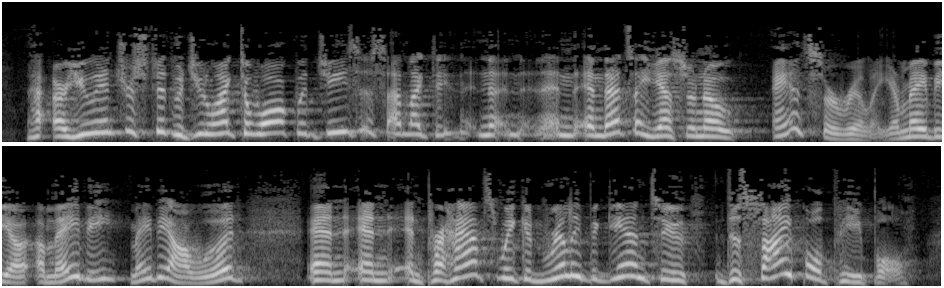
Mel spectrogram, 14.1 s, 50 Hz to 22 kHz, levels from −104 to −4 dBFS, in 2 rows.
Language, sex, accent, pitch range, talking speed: English, male, American, 235-310 Hz, 175 wpm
